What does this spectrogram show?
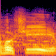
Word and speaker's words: Hoshii: Toko Hoshii, which is Hoshii, and you go Hoshii. Yeah, very like Hawaiian. Yeah, you know, like you pronounce every letter.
